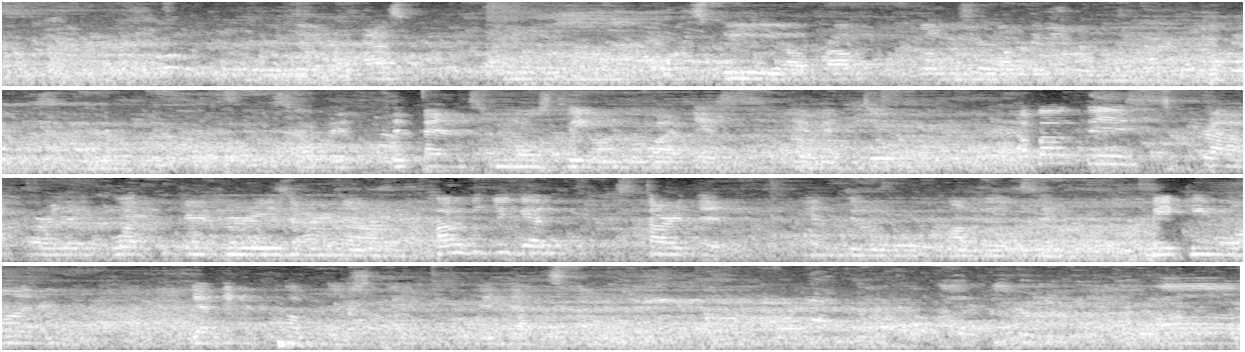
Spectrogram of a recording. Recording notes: CHOPSOY Comics Interview at Cebu Lit Fest 2018. Cebu Lit Fest 2018 panel interview.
